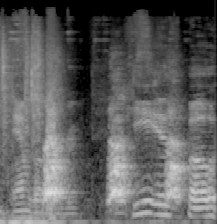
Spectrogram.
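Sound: puppy barking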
